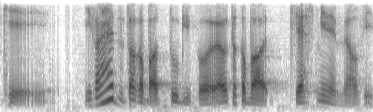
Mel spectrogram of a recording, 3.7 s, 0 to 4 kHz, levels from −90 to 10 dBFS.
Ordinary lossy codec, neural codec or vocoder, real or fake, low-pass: none; none; real; 3.6 kHz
